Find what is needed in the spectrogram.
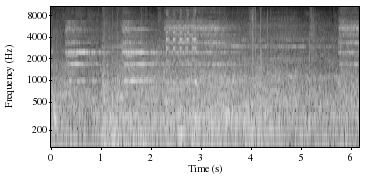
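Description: Door intercom panel sounding its ringing tone after a call button is pressed: a high electronic tone in several short bursts, one of them warbling quickly, with a last burst starting near the end.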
